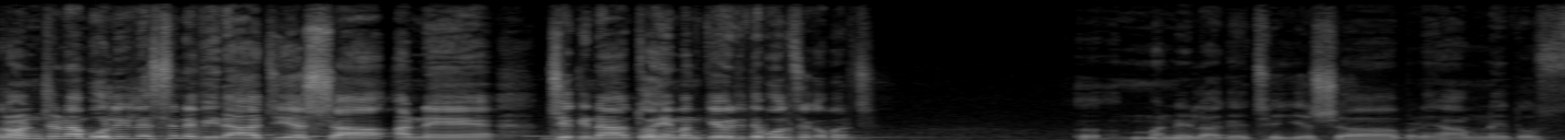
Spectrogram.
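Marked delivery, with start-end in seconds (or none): 5.7-7.7 imitated voice, very slow. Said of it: "simply એકદમ slow અવાજ".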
